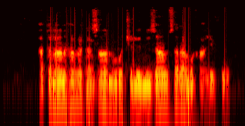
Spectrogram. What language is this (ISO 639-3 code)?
pus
